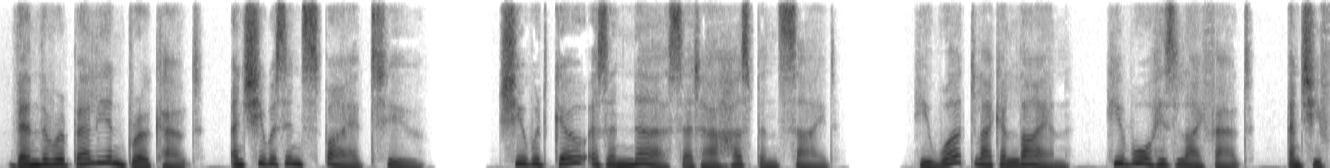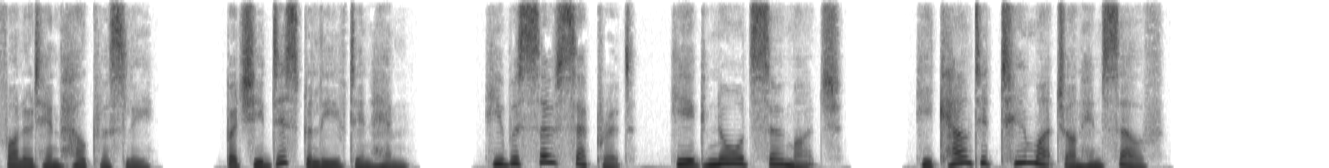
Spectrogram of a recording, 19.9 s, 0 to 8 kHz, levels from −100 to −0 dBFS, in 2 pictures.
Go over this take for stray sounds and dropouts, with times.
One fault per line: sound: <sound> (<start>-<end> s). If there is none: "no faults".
no faults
